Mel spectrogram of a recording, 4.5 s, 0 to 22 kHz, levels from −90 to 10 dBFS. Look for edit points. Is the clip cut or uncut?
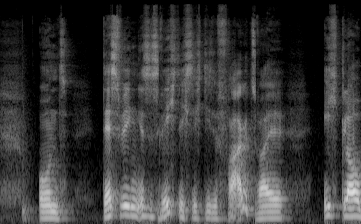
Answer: cut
